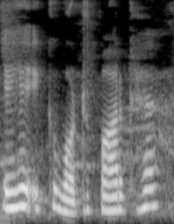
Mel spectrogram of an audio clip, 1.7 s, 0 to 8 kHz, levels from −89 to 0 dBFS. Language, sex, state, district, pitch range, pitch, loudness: Punjabi, female, Karnataka, Bangalore, 185-230 Hz, 210 Hz, -16 LUFS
